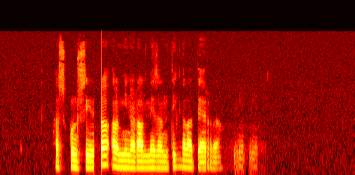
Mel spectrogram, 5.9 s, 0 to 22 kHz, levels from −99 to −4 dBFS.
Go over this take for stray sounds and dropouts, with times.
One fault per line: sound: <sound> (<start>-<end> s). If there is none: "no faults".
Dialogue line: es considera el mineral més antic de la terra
sound: dropout (1.6-1.7 s)
sound: laugh (3.9-4.3 s)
